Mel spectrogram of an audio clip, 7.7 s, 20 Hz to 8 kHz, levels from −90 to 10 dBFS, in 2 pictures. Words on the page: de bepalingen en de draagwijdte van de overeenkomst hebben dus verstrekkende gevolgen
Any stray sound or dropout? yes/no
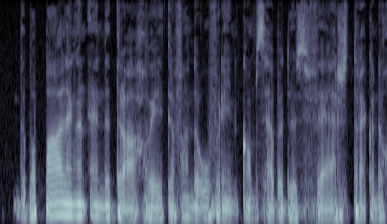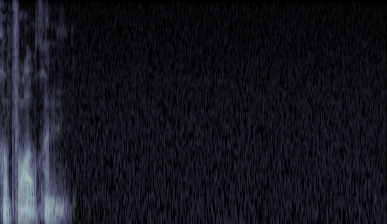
no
